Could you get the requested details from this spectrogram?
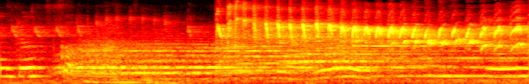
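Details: Greater green leafbird delivering "roll" and "tembak" song. A few short notes and a quieter whistled phrase give way to a sudden loud, rapid rattling run of high notes that lasts to the end.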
